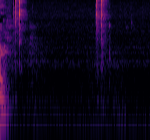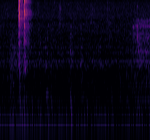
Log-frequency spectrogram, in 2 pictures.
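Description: Two short, sharp clicks about a second and a half apart, from working a computer while paging through an on-screen document.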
